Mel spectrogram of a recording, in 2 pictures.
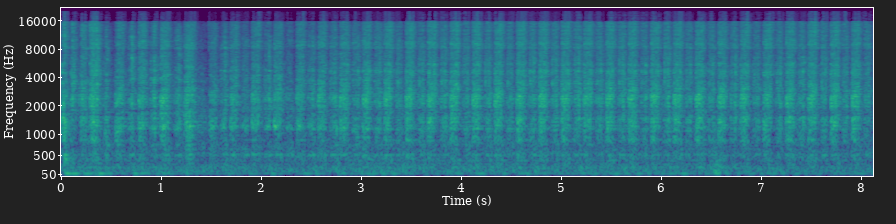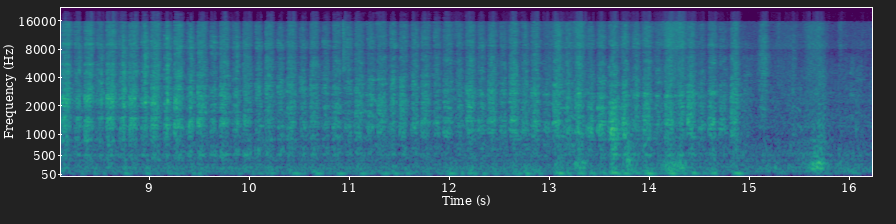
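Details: Panting of a Rottweiler giving birth to puppies, between deliveries; long run of quick, even breathy pants, slightly slower than twice per second, with some rustling toward the end.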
